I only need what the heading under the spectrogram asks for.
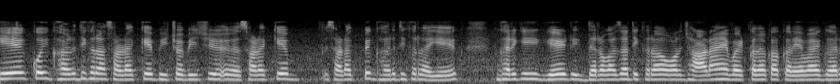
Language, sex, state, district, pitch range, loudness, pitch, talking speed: Hindi, female, Bihar, West Champaran, 225-245 Hz, -14 LUFS, 230 Hz, 235 wpm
